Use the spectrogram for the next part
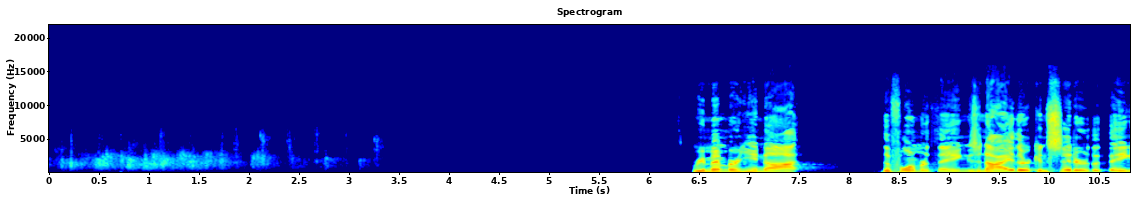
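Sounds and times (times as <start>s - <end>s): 
audience clapping after a prayer: 0.0s - 4.1s
speech: 6.5s - 7.6s, 8.4s - 10.8s.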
